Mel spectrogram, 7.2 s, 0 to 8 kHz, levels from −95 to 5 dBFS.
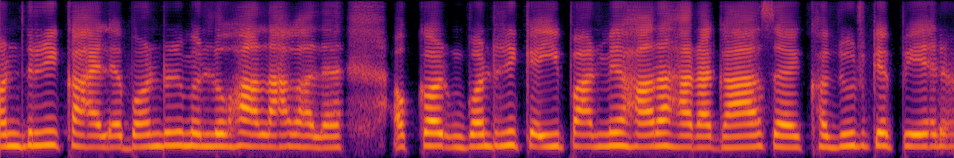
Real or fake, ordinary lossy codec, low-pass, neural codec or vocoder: fake; none; none; codec, 16 kHz, about 1 kbps, DyCAST, with the encoder's durations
